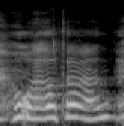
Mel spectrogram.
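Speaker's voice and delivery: laughing through the words. Real, not acted. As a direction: say it while cracking up. Laughing during hard press ups.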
